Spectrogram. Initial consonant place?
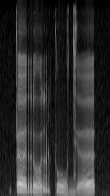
retroflex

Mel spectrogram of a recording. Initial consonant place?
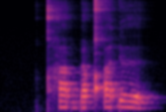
uvular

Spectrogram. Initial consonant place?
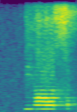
palatal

